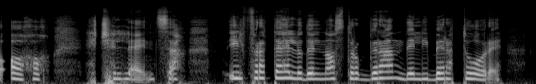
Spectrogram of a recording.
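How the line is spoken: Stammered. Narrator (Italian): Balbettò

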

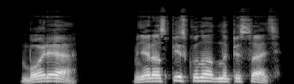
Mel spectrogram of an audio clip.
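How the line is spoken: Shouting over music. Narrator (Russian): крикнул Вадик громче музыки

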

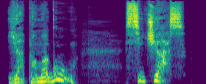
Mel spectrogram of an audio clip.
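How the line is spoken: Whispered. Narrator (Russian): шептал Иннокентий

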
